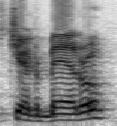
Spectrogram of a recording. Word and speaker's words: Cerbero: Yeah, the Italian here is Cerbero. So it is a CH.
